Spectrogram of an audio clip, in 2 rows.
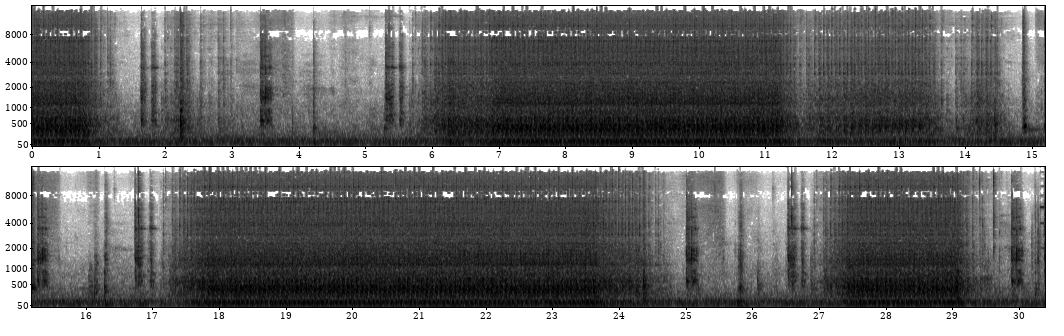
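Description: Janome 9400 sewing machine stitching a seam around a fabric square in steady runs of about five seconds. It stops three times, with a few light clicks in each pause, as the square is turned at its corners.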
